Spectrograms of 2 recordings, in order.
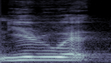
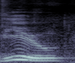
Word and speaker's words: יראו: So the Radak points out on the pasuk of Yirahu, Ha'alef Nocha, V'ilu ha'yinira ha'yala mishkal Shimru shenikra Kadosh, that he says the Aleph is Nocha, the Aleph is silent, the Aleph is not pronounced.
